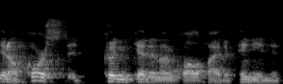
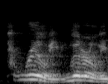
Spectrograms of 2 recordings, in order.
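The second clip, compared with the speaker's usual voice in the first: ordinary talk, nothing marked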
